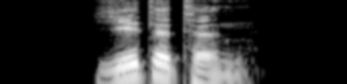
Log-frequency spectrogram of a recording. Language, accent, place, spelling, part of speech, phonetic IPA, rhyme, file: German, Germany, Berlin, jäteten, verb, [ˈjɛːtətn̩], -ɛːtətn̩, De-jäteten.ogg
- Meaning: inflection of jäten: 1. first/third-person plural preterite 2. first/third-person plural subjunctive II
